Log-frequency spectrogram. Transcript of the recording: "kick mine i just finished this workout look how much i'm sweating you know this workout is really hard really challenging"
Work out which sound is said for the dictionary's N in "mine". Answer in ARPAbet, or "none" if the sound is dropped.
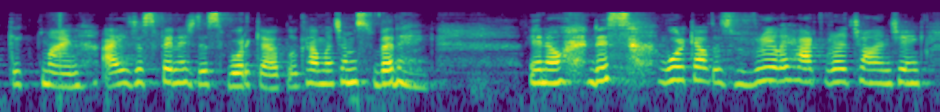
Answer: N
